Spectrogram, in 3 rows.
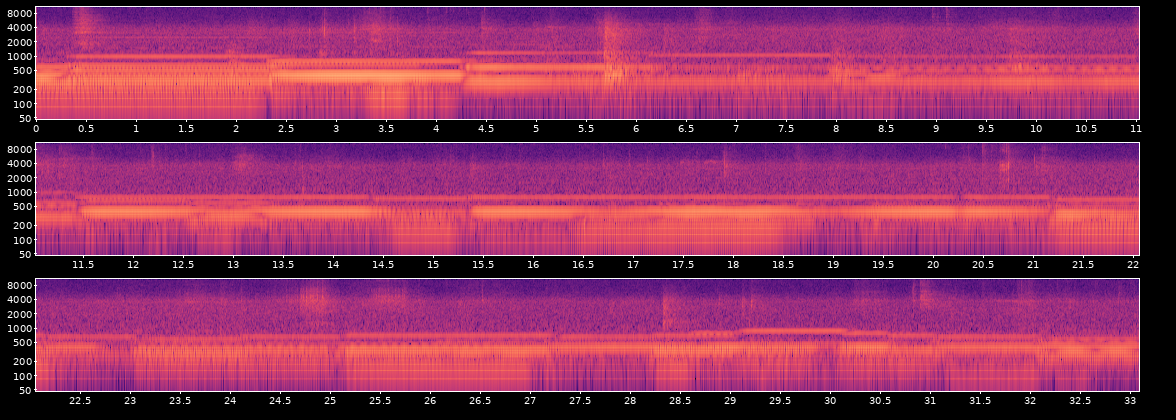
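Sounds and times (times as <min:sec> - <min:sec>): organ playing sustained chords: 0:00.0 - 0:33.0.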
